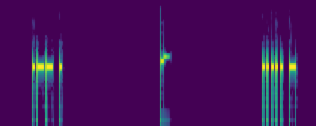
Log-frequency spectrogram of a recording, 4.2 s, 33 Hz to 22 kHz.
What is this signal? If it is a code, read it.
Morse code, heard as a keyed tone, about 40 wpm, 700 Hz. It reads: W E 5 T
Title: Two Challenging Letter-Number Combinations 40wpm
